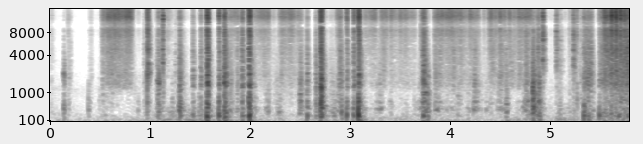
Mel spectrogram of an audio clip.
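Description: A thin metal panel thumps and rattles as it is handled.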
